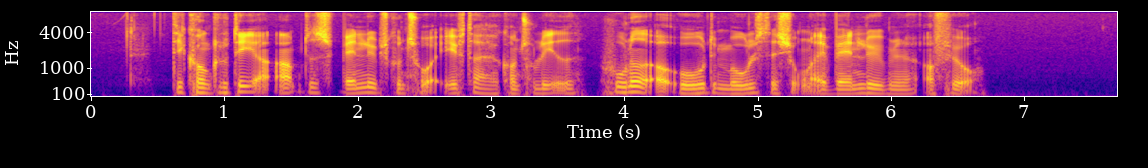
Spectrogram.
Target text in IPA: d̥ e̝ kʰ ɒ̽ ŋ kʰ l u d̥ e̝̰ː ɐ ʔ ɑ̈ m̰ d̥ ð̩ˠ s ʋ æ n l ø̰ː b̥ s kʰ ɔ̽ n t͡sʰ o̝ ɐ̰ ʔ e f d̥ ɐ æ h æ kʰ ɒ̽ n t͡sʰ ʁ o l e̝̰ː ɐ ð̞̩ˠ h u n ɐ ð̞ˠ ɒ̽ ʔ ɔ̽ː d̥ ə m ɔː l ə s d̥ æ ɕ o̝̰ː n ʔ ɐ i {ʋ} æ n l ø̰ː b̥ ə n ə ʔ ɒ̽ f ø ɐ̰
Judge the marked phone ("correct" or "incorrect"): correct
